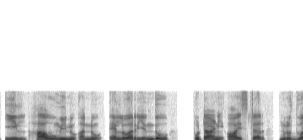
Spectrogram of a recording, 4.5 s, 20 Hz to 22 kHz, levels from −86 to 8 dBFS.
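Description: Comfort noise replaces the background at 2.66–2.90 s, just after "ಹಾವುಮೀನು ಅನ್ನು ಎಲ್ವರ್ ಎಂದೂ", and again at 4.10–4.19 s. In each pause the real background gives way to flat, featureless hiss, about 22 dB and about 17 dB quieter, likely because the sender stopped transmitting and the receiver synthesised filler noise.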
